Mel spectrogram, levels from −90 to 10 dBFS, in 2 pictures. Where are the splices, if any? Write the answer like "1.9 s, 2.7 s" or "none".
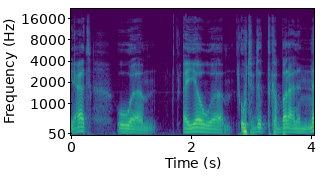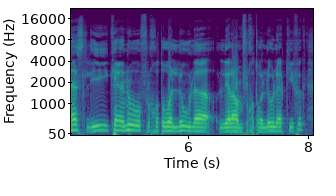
2.7 s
